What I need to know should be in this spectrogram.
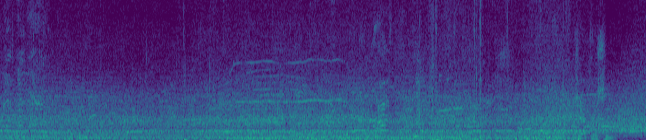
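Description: A large stadium crowd roars loudly, then the roar drops away.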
